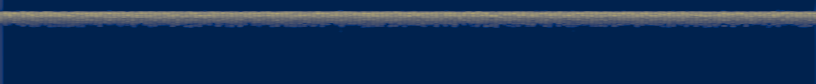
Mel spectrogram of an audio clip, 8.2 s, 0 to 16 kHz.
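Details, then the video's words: Steady stridulation of a Korean field katydid, 2020 recording: a high-pitched, dry, buzzing chirr of rapid even pulses running continuously without a break, nothing else audible. "중베짱이, 1번 듣기, 곤충소리"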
